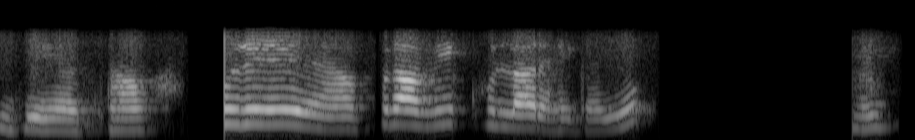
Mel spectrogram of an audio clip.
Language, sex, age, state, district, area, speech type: Urdu, female, 18-30, Telangana, Hyderabad, urban, conversation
